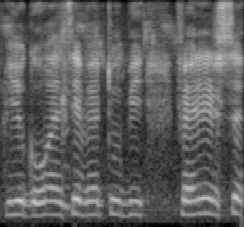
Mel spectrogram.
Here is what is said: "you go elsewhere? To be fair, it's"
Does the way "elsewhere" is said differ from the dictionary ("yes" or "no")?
yes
